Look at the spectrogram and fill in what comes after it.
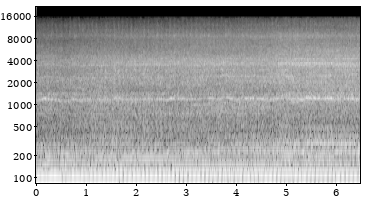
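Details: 1983-84 Honda Nighthawk 550 (CB550SC) after an oil change, checking for leaks; even steady idle burble about four pulses a second, clean exhaust note, no ticking or knocking.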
